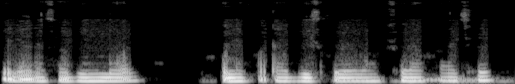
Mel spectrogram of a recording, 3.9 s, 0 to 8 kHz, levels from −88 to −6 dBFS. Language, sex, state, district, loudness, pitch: Bengali, male, West Bengal, North 24 Parganas, -21 LUFS, 120 Hz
